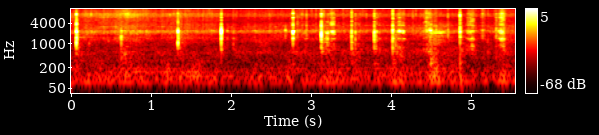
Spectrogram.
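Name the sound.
sautéing beef teppanyaki in a pan outdoors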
